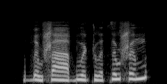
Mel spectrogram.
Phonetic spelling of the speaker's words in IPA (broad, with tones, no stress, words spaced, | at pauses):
ɓə˨˩˨wʂaː˨˩ɓu˨˩ə̯ʈu˨˩˨ə̯ t̪ə˧wʂə˧˥m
